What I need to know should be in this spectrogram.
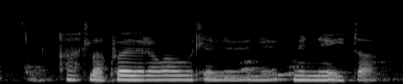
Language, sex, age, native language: Icelandic, male, 12, Icelandic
